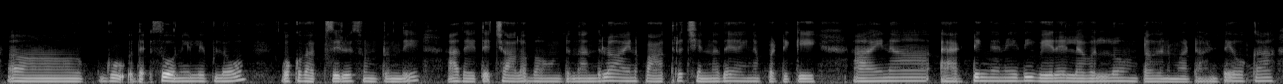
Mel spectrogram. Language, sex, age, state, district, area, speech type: Telugu, female, 30-45, Andhra Pradesh, Palnadu, urban, spontaneous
